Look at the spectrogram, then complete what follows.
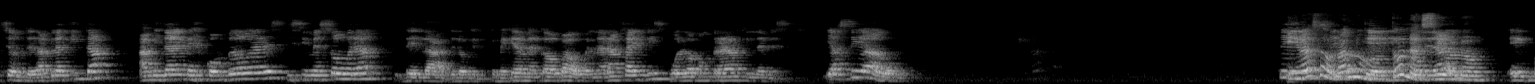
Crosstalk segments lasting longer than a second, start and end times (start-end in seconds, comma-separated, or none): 12.9-14.6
